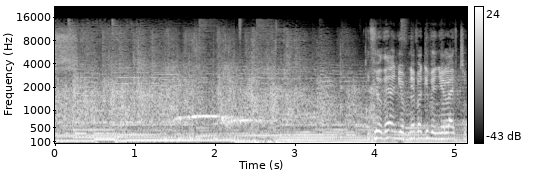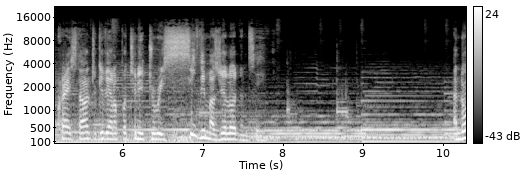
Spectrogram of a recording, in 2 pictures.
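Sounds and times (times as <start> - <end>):
congregation clapping and cheering: 0.0 - 5.2
loud sustained music: 0.0 - 10.2
speech: 4.0 - 8.0.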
